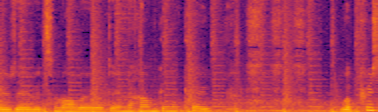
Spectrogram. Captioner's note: sniff sniff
